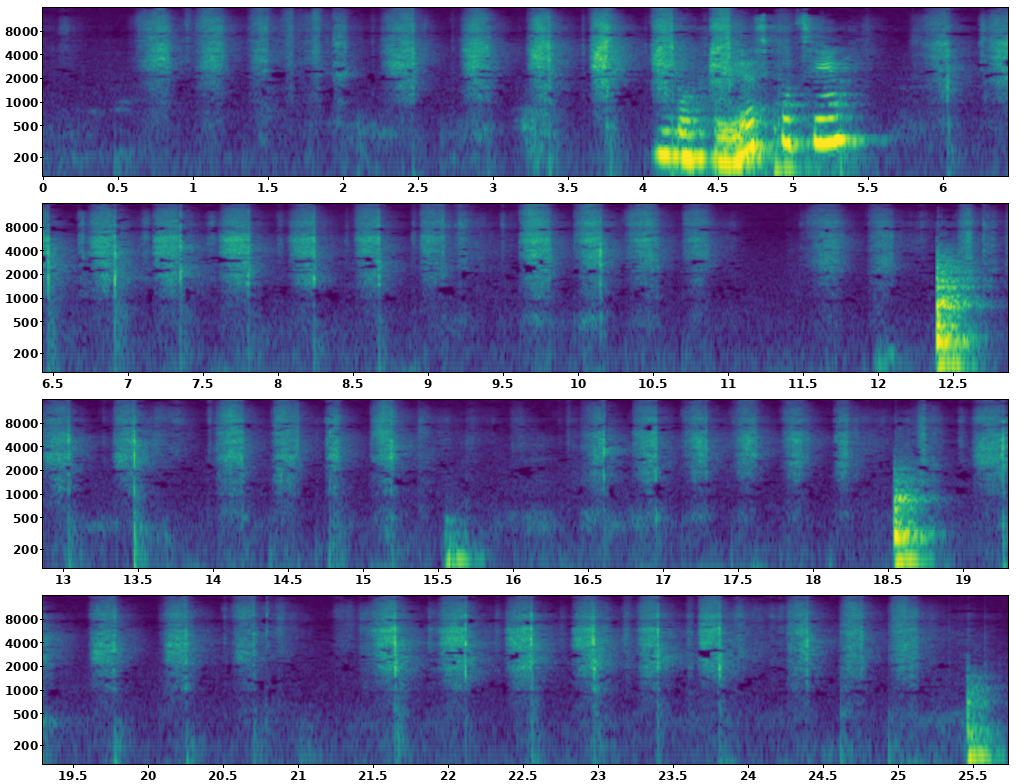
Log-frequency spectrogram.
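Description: A nail file rasps quickly back and forth over a fingernail, close up.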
